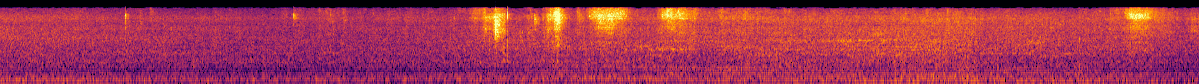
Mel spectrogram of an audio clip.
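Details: Steady low rumble like a running vehicle or machinery, with a few brief high hissy bursts and no animal calls.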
